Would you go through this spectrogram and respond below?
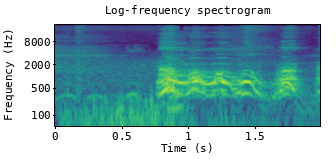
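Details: Nazo, a Kangal, reacting at night to an unfamiliar female dog in the neighbourhood: a rapid run of harsh overlapping barks and yelps after a soft lead-in, with a final bark starting at the end.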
